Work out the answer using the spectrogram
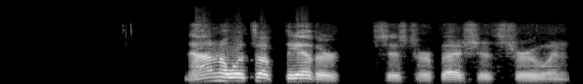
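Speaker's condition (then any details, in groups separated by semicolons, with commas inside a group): Facial paralysis after surgery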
